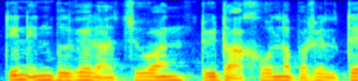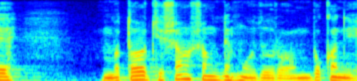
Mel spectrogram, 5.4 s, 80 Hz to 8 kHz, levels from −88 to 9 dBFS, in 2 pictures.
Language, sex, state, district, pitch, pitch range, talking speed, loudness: Mizo, male, Mizoram, Aizawl, 125 Hz, 115-130 Hz, 245 wpm, -17 LUFS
